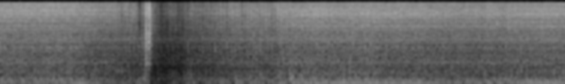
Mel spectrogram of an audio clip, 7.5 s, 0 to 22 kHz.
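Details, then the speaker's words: 1955 Hudson Metropolitan barn find, first start after 28 years sitting, new coil just fitted: a click, then it catches and runs rough for a few seconds on starting fluid poured in the carb; it fires but isn't getting fuel. "she's alive she's alive a good one nice okay so from this we're going to know that uh we're going to know that it's not getting fuel right because uh look at it that just ran"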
